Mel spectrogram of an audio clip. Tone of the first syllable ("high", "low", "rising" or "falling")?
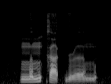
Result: rising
